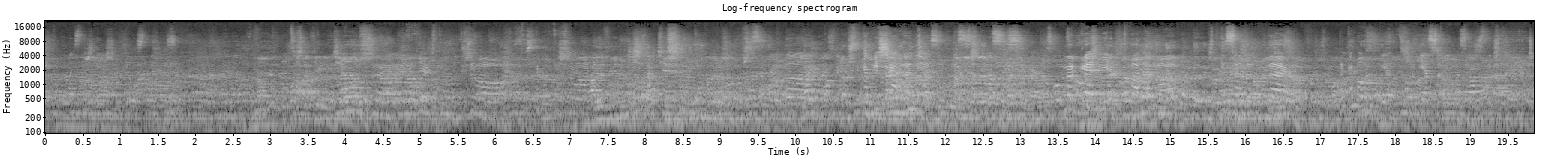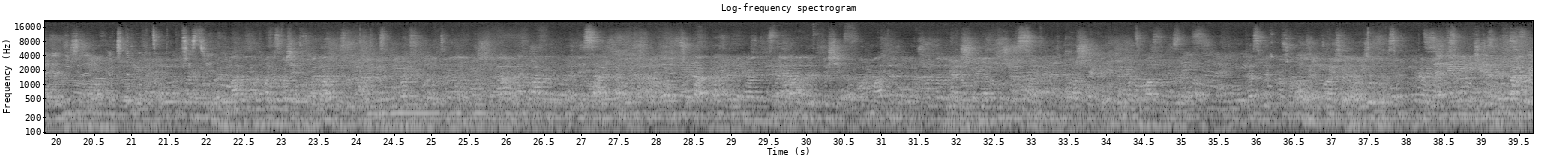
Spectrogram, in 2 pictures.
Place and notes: people talking after a meeting in a specious room in Spot. in one of the groups Chris Watson is explaining how a high frequency detector works. (sony d50)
